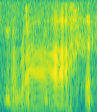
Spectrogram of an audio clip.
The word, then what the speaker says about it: RAA: It's been nearly 6 years I've been asking people, do they remember how to spell A-U-D-A, because that's what we're called, not outer. – On the other hand, I've never heard anyone try to pronounce R-A-A. Rah.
